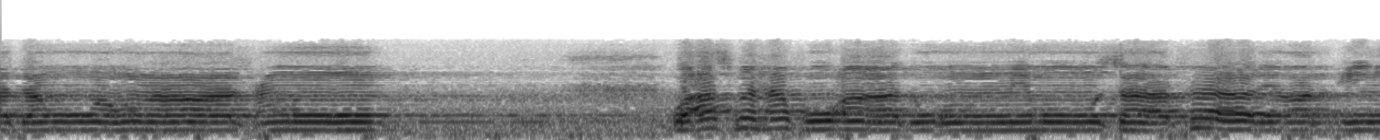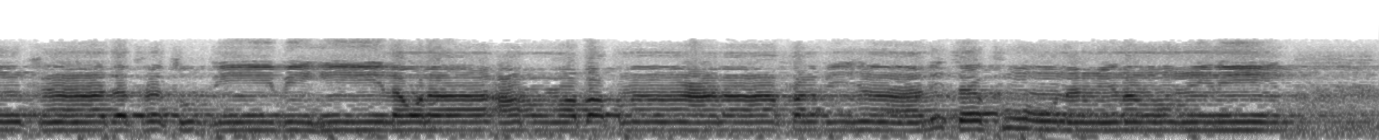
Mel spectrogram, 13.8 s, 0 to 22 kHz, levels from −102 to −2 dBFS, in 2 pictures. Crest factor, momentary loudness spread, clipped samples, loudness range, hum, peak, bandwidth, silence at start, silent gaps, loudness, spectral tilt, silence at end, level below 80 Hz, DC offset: 12 dB; 10 LU; under 0.1%; 2 LU; none; -4 dBFS; 7.8 kHz; 0 s; none; -16 LUFS; -2 dB/octave; 0 s; -48 dBFS; under 0.1%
